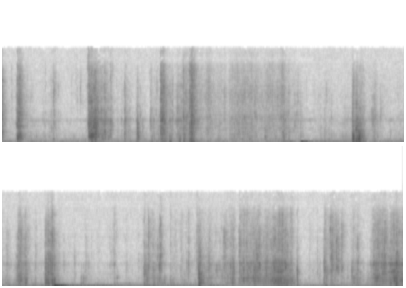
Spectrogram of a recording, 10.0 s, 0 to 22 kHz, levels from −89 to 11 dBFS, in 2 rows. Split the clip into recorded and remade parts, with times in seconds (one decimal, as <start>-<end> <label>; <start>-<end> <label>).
0.0-2.0 recorded; 2.0-3.9 remade; 3.9-5.8 recorded; 5.8-6.8 remade; 6.8-8.5 recorded; 8.5-9.1 remade; 9.1-10.0 recorded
